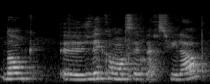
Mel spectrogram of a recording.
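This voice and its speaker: A young woman chats through a beauty product review in a fairly high voice, pausing often on fillers and starting sentences over. She sits back from the mic in an echoey room at home. Steady noise hangs under the recording. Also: far from the mic. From Belgium. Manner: chatty, hesitant with frequent fillers and restarts. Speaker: beauty vlogger. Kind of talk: casual product review vlog.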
